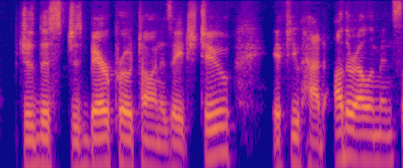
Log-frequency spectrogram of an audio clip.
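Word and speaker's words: H II: of the milky way it's h-i-i which is pronounced h2 the ii is for the ionization state of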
